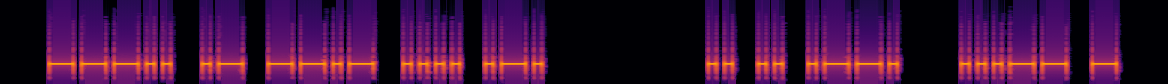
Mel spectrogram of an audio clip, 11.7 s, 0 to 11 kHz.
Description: Morse code, heard as a keyed tone, about 15 wpm, 800 Hz. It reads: 8AQHR IIP3T
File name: CW / DET / 1 9 1500C S A 14wpm 3222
